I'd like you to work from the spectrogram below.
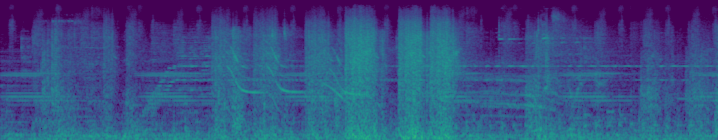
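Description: Video game gunfire from a very large gun: loud, dense bursts of shots mixed with crashing, smashing impacts, continuing without pause throughout.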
